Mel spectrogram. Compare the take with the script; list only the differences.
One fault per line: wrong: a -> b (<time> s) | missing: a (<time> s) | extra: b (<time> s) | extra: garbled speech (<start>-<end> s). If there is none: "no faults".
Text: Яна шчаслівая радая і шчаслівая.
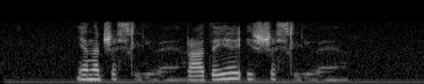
no faults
